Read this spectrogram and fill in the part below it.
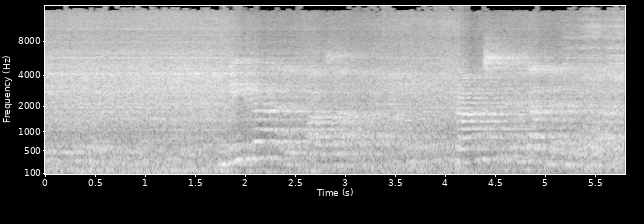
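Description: An elderly woman speaks steadily through a microphone.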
